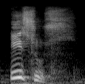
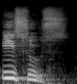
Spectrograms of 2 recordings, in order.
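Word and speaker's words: Ἰησοῦς: and then i said how do you say jesus in greek and he said isus i said you don't say yeshua he goes no he said it's isus now he had a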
